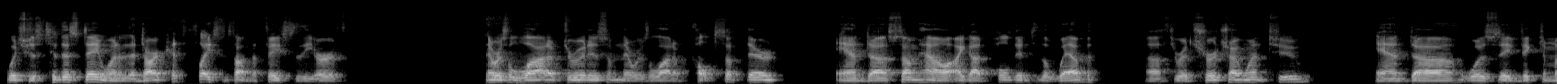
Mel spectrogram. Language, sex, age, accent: English, male, 50-69, American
